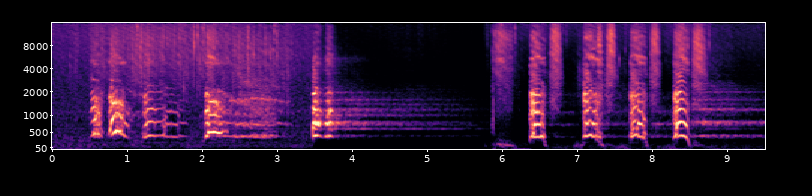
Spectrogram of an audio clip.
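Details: Dog barking while puppies play with their mother on fresh snow in winter: a run of short, sharp barks and yips with clear harmonics, a few close together, then a quiet gap before another burst of barks.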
